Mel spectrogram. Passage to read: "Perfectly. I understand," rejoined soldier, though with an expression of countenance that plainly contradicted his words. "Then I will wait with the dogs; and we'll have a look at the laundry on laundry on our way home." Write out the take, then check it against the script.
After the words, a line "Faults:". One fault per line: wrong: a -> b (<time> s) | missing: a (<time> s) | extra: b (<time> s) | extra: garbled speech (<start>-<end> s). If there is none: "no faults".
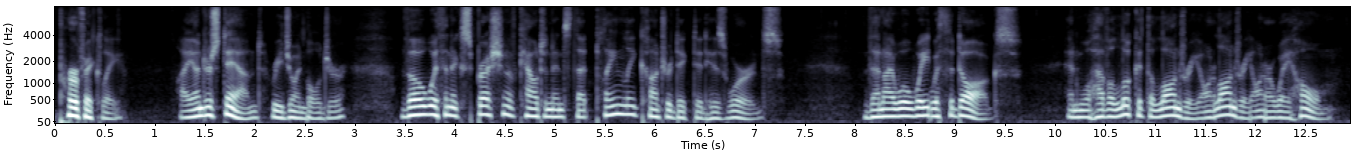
"Perfectly. I understand," rejoined soldier, though with an expression of countenance that plainly contradicted his words. "Then I will wait with the dogs; and we'll have a look at the laundry on laundry on our way home."
Faults:
no faults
